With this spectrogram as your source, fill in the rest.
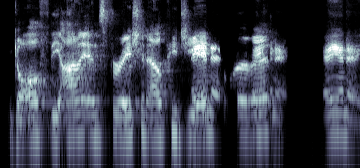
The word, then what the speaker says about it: ANA: the anna inspiration lpga ana you pronounced it wrong it's not the anna no it's a a i thought it was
